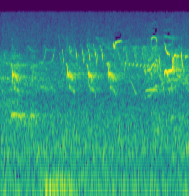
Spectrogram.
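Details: Farndale dawn chorus: overlapping songs from several birds, with quick high slurred whistles repeated in a steady run, ending in a brighter, louder trill, over constant faint hiss.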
